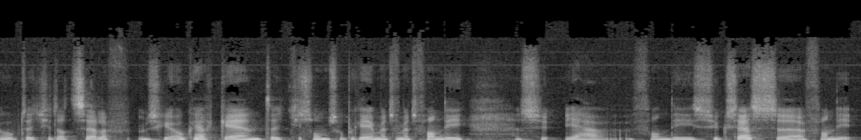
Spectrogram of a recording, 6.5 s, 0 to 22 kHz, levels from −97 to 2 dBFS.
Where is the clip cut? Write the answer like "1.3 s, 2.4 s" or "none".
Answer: 2.2 s, 3.0 s, 3.9 s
